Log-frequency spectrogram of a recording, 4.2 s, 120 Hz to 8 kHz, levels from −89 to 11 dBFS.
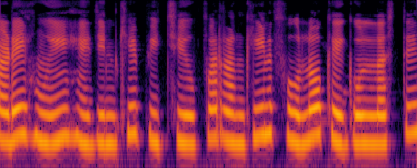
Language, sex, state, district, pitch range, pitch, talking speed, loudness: Hindi, female, Bihar, Patna, 225-265 Hz, 240 Hz, 145 wpm, -16 LUFS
